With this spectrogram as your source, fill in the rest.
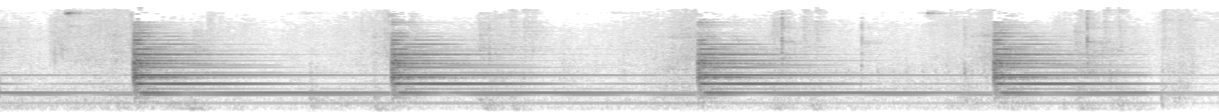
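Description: A church-style bell rings for last bell, sounding four slow, evenly spaced strokes whose resonant tone fades between hits, loud and alone.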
